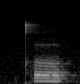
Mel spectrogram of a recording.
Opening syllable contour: high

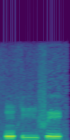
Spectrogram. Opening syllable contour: low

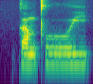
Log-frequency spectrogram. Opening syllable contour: high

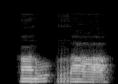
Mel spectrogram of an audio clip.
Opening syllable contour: low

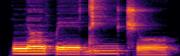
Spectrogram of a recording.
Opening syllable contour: high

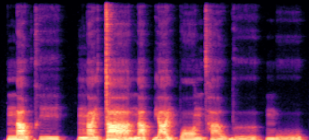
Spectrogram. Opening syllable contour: falling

